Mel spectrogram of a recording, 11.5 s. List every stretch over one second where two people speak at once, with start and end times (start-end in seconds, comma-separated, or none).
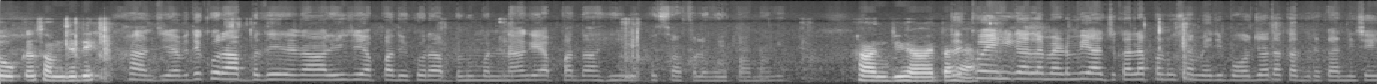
none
